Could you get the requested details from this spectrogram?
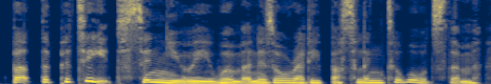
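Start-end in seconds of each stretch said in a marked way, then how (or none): none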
